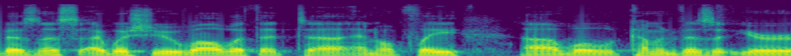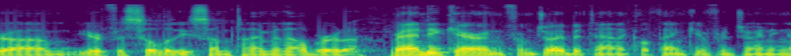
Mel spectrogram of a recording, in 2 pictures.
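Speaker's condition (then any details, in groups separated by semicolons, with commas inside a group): No condition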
